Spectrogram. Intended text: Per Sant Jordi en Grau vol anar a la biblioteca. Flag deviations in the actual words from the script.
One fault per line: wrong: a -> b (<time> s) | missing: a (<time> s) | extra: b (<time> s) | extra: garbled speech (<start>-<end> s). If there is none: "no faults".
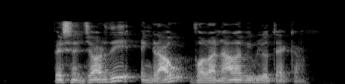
no faults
